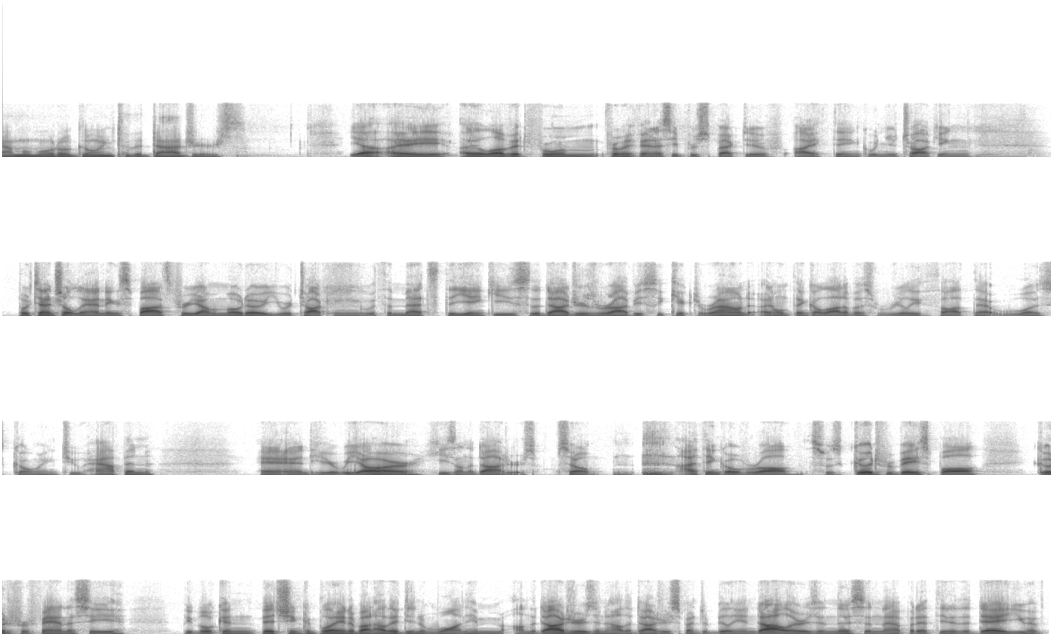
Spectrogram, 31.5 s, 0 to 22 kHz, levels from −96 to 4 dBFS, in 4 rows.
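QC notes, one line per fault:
7.24–7.32 s, 18.24–18.40 s, 21.28–21.41 s, 26.54–26.63 s, bit errors on an ADPCM link: short bursts of popping and rough crackle with brief jumps in level, the first just after "think when you're talking", another between "I think" and "this was good for", the last between "complain about how they" and "want him on the". Scattered flipped bits, a small fraction of a percent, knock the decoder's step size and prediction off track, so each error rings on for milliseconds. The clean G.722 wideband sound around the bursts suggests a 64 kbit/s link.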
